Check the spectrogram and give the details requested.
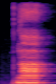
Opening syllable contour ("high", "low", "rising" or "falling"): low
